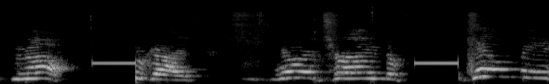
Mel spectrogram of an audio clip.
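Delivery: shouting. A patient being moved into a wheelchair yells at the people around him, yelling. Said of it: "let's don't yell at me".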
